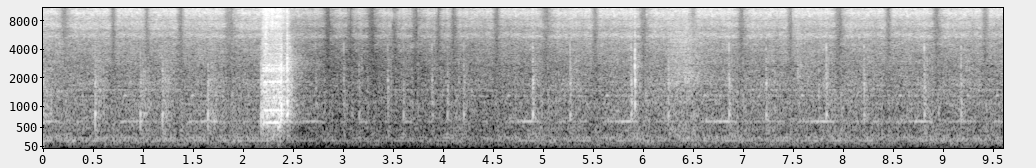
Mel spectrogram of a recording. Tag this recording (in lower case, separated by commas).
printer, printer printing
